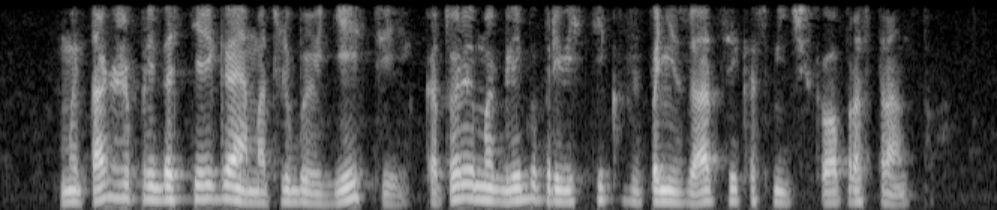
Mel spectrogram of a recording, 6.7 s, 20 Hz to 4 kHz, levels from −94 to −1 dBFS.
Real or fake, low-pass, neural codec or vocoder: real; 3.6 kHz; none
